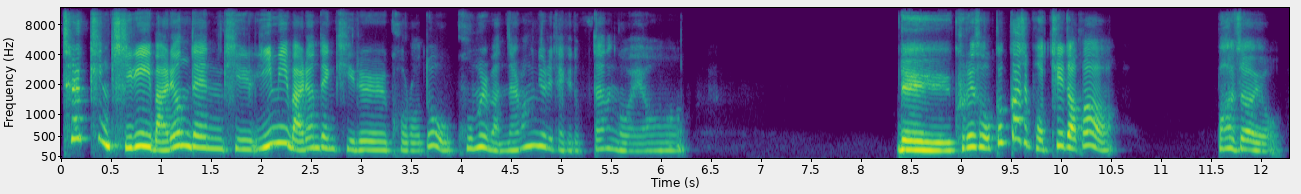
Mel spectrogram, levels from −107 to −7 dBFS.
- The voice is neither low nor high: No, high, 220 Hz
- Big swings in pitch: Yes, wide, 6.1 semitones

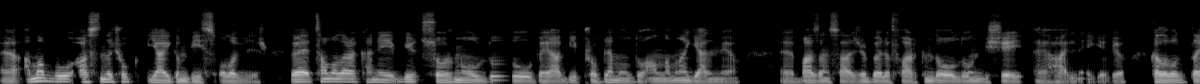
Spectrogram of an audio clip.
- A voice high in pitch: No, very low, 95 Hz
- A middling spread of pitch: Yes, average, 3.3 semitones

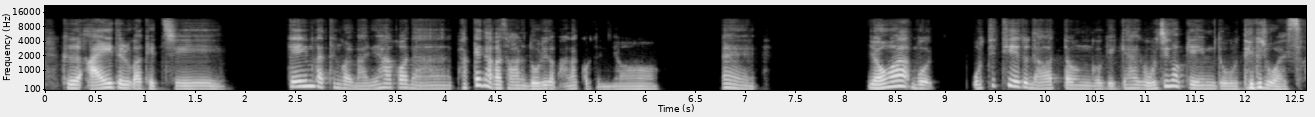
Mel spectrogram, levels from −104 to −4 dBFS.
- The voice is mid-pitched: Yes, medium, 150 Hz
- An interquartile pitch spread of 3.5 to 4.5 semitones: No, wide, 5.4 semitones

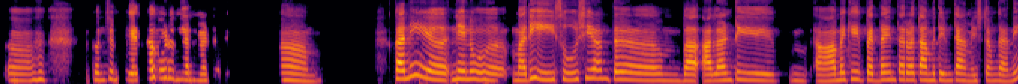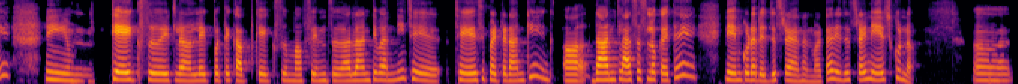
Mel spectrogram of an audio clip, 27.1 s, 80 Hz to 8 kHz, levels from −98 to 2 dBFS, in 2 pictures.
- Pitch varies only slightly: Yes, narrow, 2.0 semitones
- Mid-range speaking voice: No, high, 240 Hz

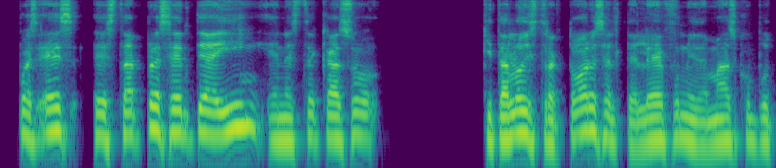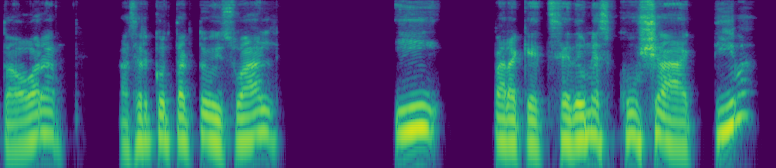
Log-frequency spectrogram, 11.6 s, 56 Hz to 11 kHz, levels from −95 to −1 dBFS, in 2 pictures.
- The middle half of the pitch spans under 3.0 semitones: No, average, 3.5 semitones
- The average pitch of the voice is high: No, medium, 145 Hz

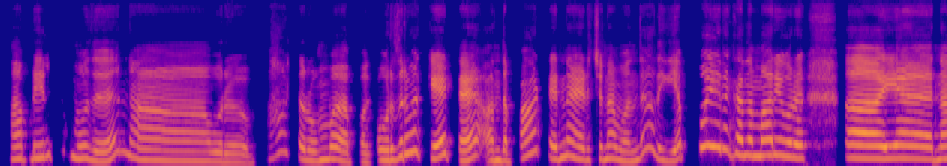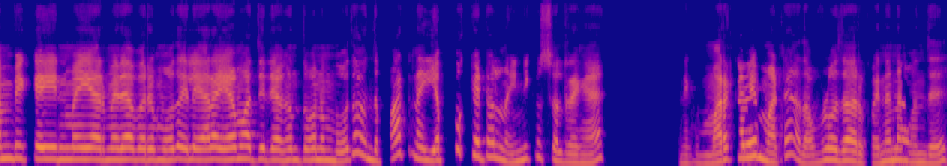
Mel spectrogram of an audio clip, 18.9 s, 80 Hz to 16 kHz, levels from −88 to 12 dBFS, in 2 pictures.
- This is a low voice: No, high, 240 Hz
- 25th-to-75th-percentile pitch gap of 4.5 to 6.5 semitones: No, average, 4.0 semitones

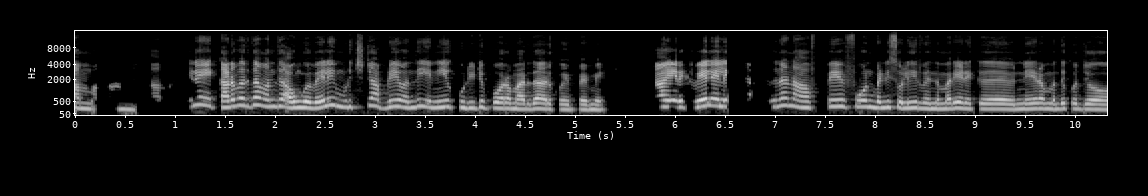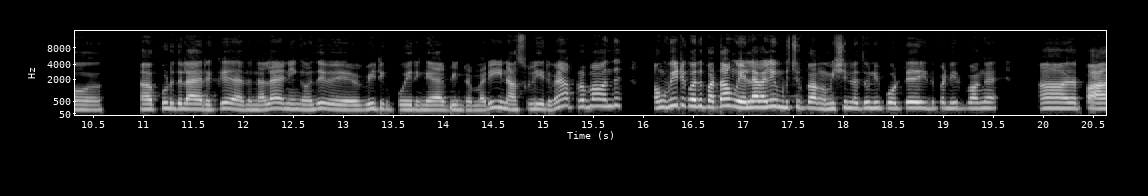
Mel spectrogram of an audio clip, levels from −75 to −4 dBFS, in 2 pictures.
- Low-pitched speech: No, high, 225 Hz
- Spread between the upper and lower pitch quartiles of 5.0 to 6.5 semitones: Yes, wide, 5.5 semitones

